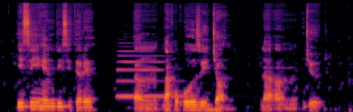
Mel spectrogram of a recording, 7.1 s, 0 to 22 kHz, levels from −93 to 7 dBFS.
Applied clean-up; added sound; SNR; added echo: classical method Wiener filter.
